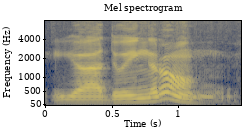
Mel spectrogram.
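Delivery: plain reading voice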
